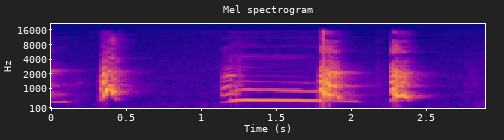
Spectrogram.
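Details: Ranger the dog, crying along with his squeaky toy turtle, gives a sharp bark, then a steady level howl of about a second, followed by two more barks.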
